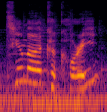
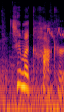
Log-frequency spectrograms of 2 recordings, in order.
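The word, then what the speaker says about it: Tumacácori: one more National Park so we are at Tuma kakori I'm sure I'm pronouncing that wrong we learned how to actually pronounce the name of this place what is it tumac tumac Cocker yes the Rangers said it earlier and it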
